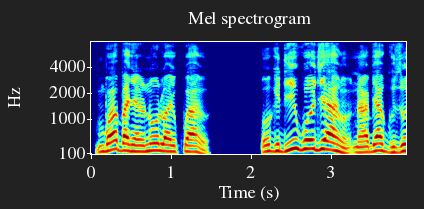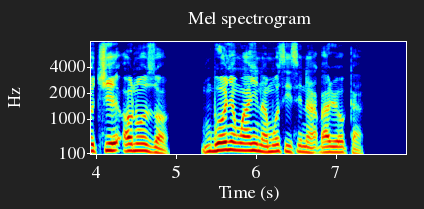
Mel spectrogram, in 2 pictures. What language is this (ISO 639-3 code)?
ibo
